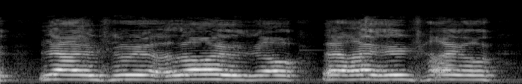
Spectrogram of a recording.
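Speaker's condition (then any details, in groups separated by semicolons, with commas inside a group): Speech impairment after birth surgery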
